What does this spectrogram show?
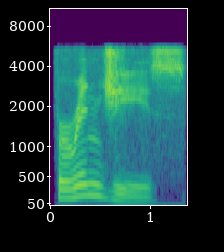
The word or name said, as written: pharynges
